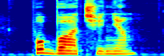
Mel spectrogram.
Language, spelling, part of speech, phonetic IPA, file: Ukrainian, побачення, noun, [pɔˈbat͡ʃenʲːɐ], Uk-побачення.ogg
- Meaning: 1. appointment (meeting by arrangement) 2. date (romantic meeting by arrangement) 3. visit (meeting with a prisoner, patient etc.)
